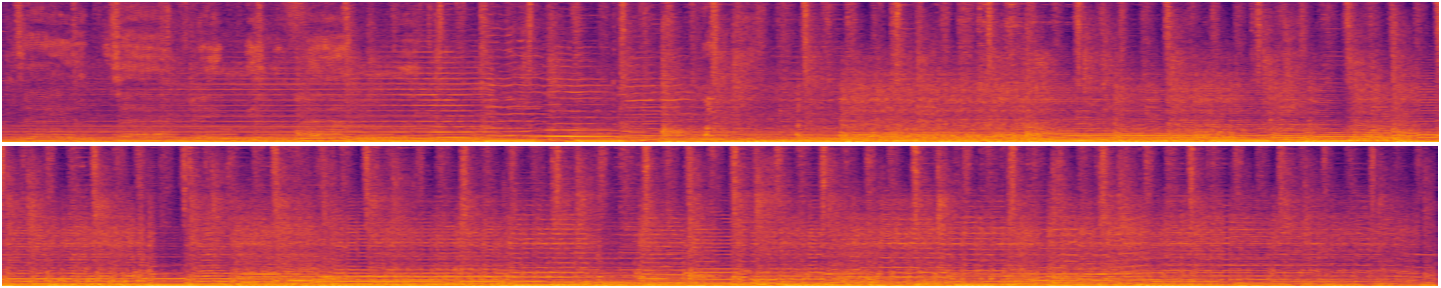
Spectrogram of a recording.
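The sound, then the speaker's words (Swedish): A full, loud instrumental jingle plays continuously with bright brass-like melodic lines over a steady rhythmic backing, sounding like closing theme music with trumpets. “Det var ju lite trumpeter och så i, i sista låten, i slutvinjetten.”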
